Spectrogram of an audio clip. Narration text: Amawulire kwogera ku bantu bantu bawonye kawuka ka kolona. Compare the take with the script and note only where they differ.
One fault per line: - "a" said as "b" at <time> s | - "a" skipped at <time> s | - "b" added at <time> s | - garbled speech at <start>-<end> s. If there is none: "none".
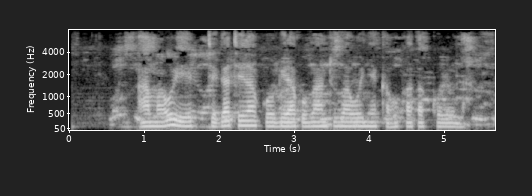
- "tegatera" added at 1.9 s
- "bantu" skipped at 3.5 s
